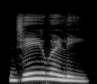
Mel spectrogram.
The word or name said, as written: ಜೇವಳಿ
